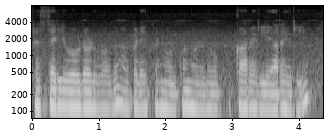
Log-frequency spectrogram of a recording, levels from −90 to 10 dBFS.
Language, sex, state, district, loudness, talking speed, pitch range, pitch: Kannada, male, Karnataka, Koppal, -16 LUFS, 165 wpm, 105-120 Hz, 115 Hz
